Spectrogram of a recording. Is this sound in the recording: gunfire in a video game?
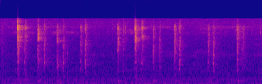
no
